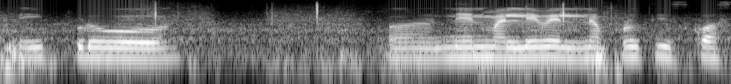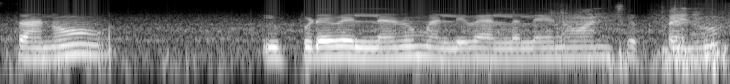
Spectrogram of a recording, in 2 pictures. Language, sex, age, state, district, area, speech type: Telugu, female, 45-60, Andhra Pradesh, East Godavari, rural, spontaneous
